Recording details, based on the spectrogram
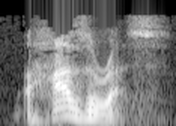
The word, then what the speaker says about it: Ahasuerus: In chapter 1, King Ahasuerus, Ahasuerus is the way that is pronounced, also known as Xerxes, uh, uh, King Ahasuerus uh, gives a seven day feast for all his officials and all his servants.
